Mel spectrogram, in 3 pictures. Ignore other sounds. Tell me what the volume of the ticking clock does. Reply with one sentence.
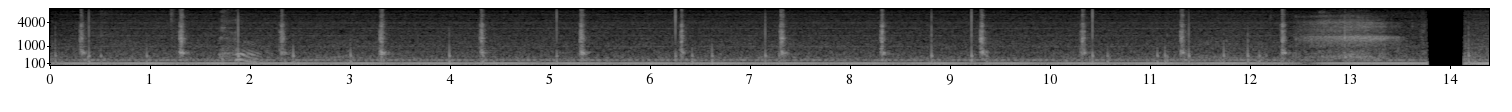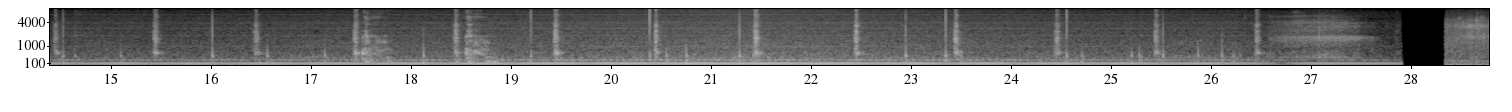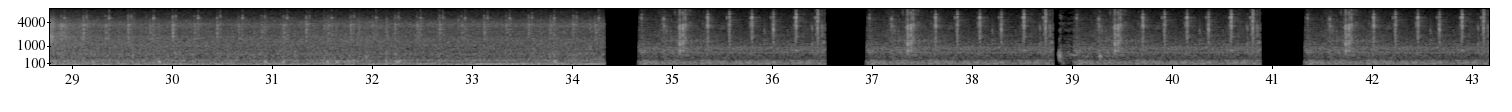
The loudness of the ticking clock goes up, then down.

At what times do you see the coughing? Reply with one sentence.
You can hear the coughing from 1.2 to 2.2 s, from 17.5 to 18.9 s and from 38.9 to 39.5 s.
